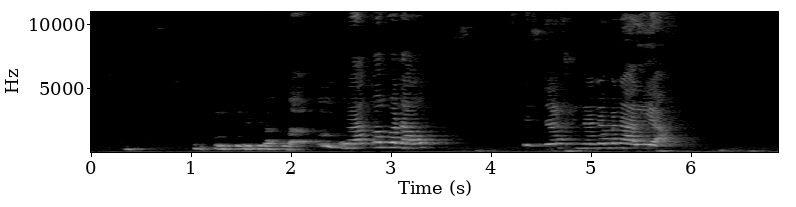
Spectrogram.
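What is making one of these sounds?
A boy laughs close by.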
